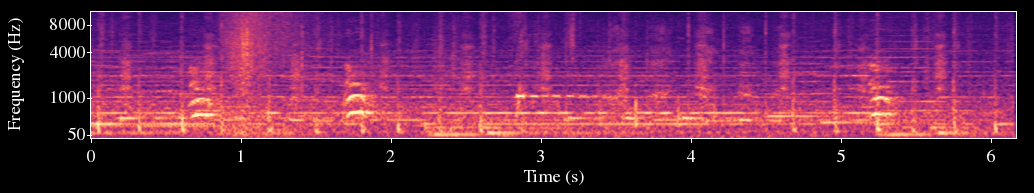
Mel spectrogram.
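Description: A dog barks and yips in a video game, several short bright barks and whimpers scattered over steady game music and ambience.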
